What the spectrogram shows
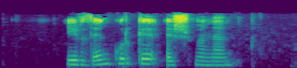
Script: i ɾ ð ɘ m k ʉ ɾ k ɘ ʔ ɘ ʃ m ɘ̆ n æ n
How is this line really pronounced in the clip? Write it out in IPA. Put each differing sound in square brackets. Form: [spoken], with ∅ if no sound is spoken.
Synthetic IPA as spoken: i ɾ ð ɘ [ŋ] k ʉ ɾ k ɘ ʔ ɘ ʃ m ɘ̆ n æ n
